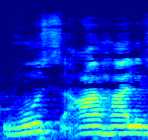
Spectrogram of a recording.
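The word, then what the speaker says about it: وُسْعَهَا: মতো উচ্চারণ করি তো হামজা করা যাবে না ওয়াও উচ্চারণ করতে হবে ছোট গোল করে ওয়াও সিন পেশ ওয়াস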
